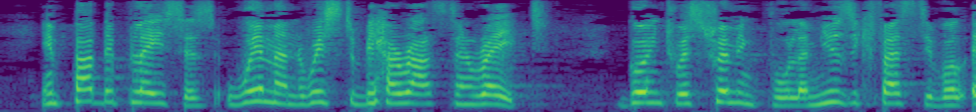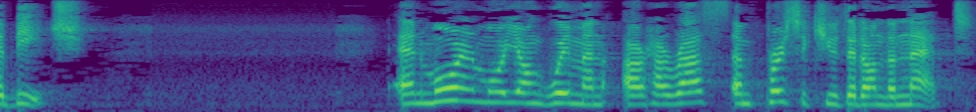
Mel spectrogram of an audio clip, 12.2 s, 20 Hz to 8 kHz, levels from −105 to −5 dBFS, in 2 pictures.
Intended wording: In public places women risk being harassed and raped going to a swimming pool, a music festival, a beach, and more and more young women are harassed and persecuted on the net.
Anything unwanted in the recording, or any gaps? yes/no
no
